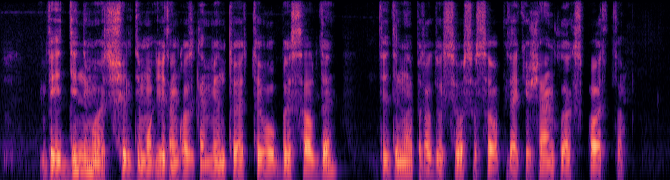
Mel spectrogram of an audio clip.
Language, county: Lithuanian, Kaunas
